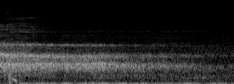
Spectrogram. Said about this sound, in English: Hold it for a second and open the mouth, let it out.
